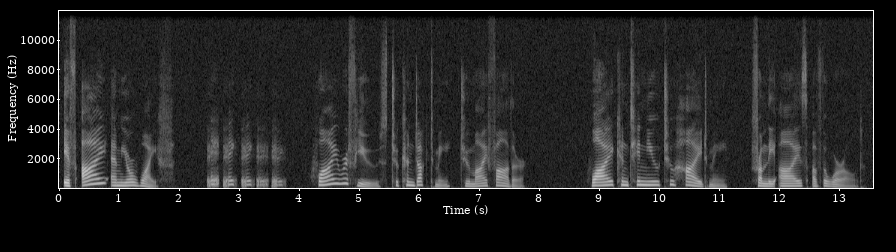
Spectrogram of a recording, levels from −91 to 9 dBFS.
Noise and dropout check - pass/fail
fail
